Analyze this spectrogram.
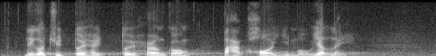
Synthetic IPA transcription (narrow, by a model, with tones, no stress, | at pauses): niː˥kɔː˧t͡ʃyː˨t̪ːɵ˧ɥɦɐ˨jt̪ɵ˧ɥhœː˥ŋkɔː˨˥ŋp̪a̰ː˨˥k̚hɔː˨jːiː˨˩mo˨˩wjɐ˥t̚le˨˩j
